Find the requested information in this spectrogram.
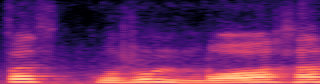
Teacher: ذال کے اوپر نرمی رکھیے، سیٹی کی آواز نہیں آنی چاہیے. کاف کے اوپر ہونٹ گول کر لیجئے، ضمہ ہے.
